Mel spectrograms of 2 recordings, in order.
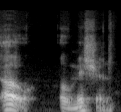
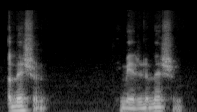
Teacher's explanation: the more common way to say the word would be to reduce that o to ah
